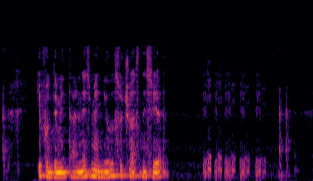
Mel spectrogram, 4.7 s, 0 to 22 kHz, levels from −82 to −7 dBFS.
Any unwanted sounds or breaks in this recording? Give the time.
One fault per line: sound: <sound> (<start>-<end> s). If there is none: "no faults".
sound: laugh (3.0-4.0 s)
